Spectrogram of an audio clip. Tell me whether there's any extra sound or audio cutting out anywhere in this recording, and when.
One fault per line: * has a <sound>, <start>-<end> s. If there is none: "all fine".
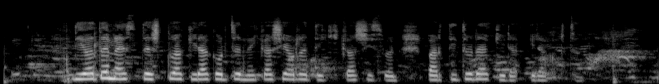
all fine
